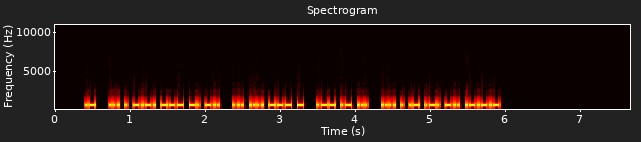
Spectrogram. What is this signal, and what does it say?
Morse code, heard as a keyed tone, about 44 wpm, 700 Hz. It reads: A SECOND SHOT WAS HEARD.
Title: Sentences from Top 1100 Words 45wpm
